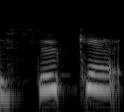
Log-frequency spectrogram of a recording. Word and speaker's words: Sauchie: It's spelled the Suki. It's spelled Sauchie.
